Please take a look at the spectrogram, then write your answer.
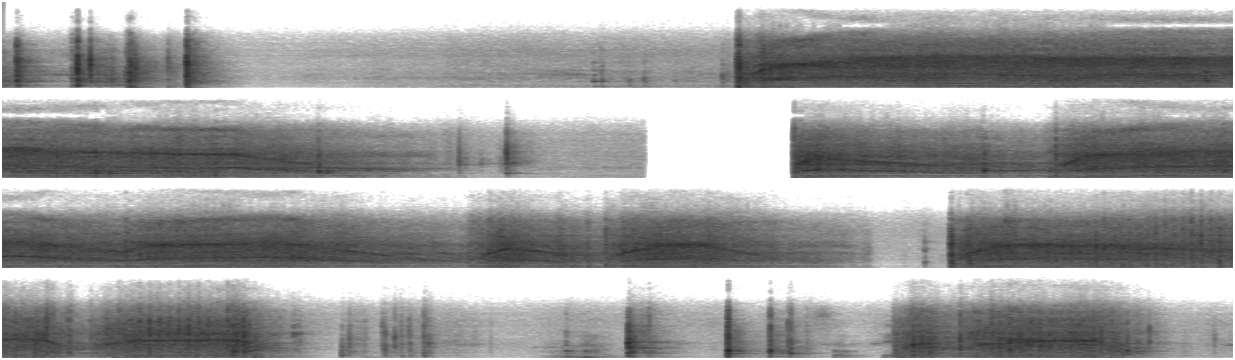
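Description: A food processor chops pumpkin into small chunks, its motor whirring loudly in several long bursts separated by short silences, with brief pulses near the end.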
